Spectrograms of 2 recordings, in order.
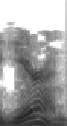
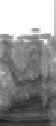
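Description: First: "Yaron" as YEER-un; former mispronunciation. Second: "Yaron" as yaw-RON; careful pronunciation. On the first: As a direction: stress the first syllable of "Yaron", weak second vowel. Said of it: "I'd been calling you Yaron before". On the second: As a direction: stress the second syllable of "Yaron", open vowel. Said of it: "Tell me how to pronounce". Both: Shown as a demonstration.

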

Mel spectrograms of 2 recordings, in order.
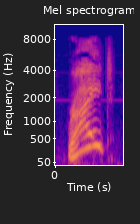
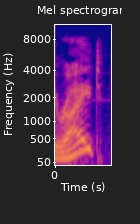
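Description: First: RIGHT squeaked up very high; mock insistent question. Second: RIGHT raised with a questioning lift; leading question. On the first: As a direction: push "Right" far higher, as mock disbelief. Repeated mock question before "Wrong. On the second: Acted. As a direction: ask "right" high, fishing for agreement. Rhetorical question, answered "Wrong.

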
